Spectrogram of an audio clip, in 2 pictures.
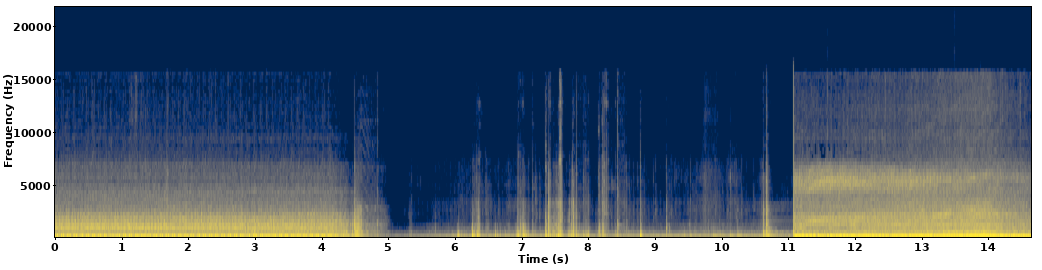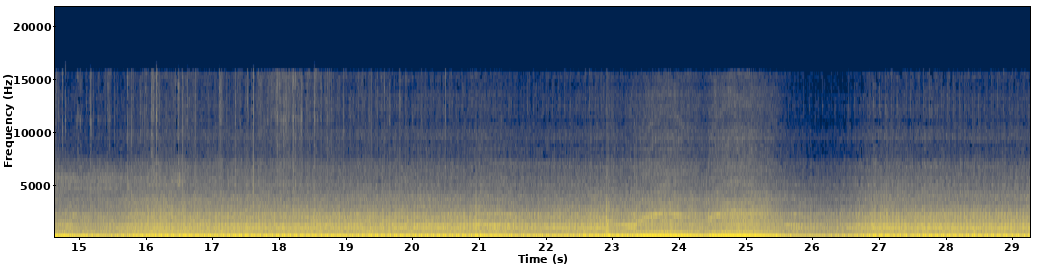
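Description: Honda Rebel 1100's parallel-twin engine running as the motorcycle is ridden at low speed. The engine revs up and down twice, with rising and falling pitch. About four seconds in it gives way to a quiet stretch with scattered clicks, then cuts back in suddenly, loud and close, as if heard from a handlebar-mounted camera.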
